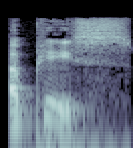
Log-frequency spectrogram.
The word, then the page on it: apiece: anglais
